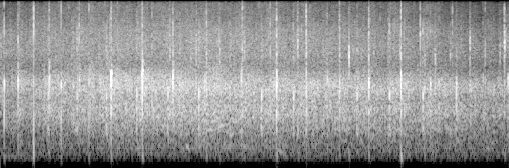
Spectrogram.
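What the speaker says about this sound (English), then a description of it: "A round of applause." Audience clapping for a group of finalists, a dense steady round of applause at moderate distance that continues evenly throughout with no talk over it.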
